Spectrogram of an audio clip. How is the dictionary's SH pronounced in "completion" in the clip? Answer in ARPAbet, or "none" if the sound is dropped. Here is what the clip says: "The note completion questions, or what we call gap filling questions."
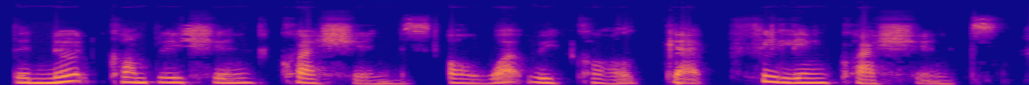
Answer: SH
